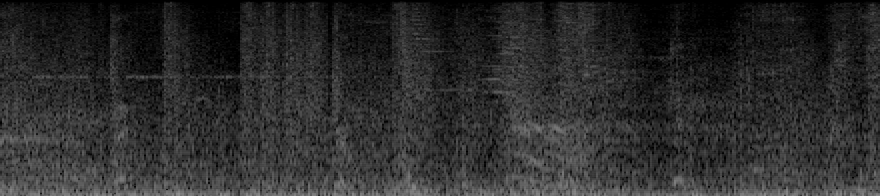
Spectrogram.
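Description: Swords clash and slash in quick, heavy blows.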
